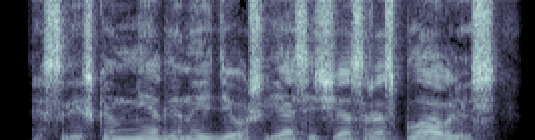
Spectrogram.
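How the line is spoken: Moaning. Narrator (Russian): простонал Теонард

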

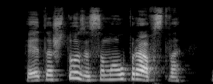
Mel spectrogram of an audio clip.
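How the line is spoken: Roar. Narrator (Russian): взревел Грегхэм

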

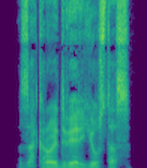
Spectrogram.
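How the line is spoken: Insistent whisper. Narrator (Russian): настойчиво шепнул Ник

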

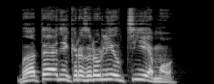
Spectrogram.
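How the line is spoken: Chuckle. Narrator (Russian): хмыкнул Егор

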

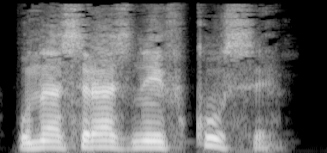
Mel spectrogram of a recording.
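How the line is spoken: Cold smiling tone. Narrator (Russian): холодно улыбнулась Кнутова

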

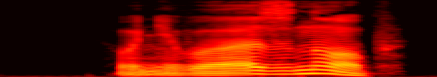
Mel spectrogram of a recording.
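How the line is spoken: Gloomy. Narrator (Russian): мрачно сказал Талер

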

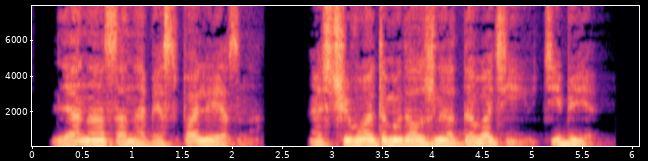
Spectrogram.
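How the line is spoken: Hoarse guttural growling. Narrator (Russian): Рычание, хриплое, гортанное, целая серия странных звуков

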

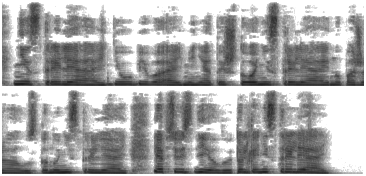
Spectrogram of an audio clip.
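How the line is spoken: Screaming, sobbing plea. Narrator (Russian): Он кричал, рыдал и всхлипывал

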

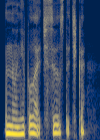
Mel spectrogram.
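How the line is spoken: Gentle whisper. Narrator (Russian): прошептал Унар

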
